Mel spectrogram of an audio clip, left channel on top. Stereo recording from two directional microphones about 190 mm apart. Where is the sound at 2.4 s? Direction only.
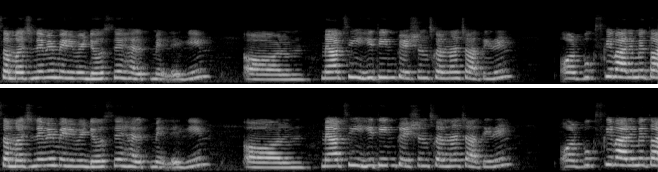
20° left (ahead or behind).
